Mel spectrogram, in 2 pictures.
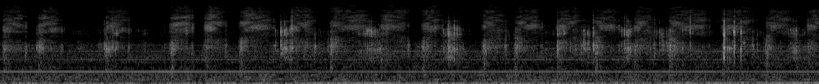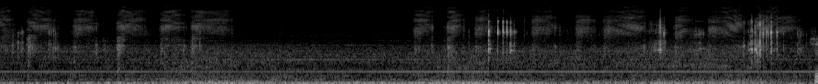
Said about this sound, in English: We can get a bit of weld through primer on there.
